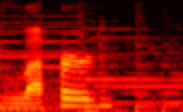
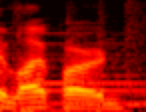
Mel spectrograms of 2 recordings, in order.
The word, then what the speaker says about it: Liepard: You don't pronounce it as leopard? Leopard? No, I say Liepard. I think it's supposed to be lie, because it's like lie.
